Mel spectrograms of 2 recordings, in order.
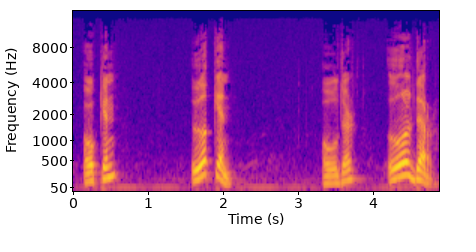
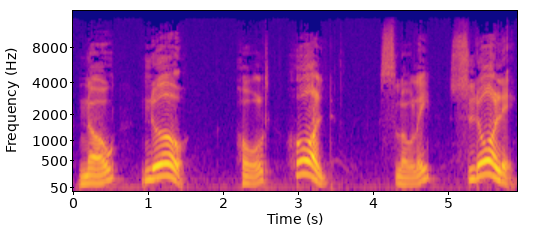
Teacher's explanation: soften the O slightly toward the U and elongate with an extra little stage to the diphthong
